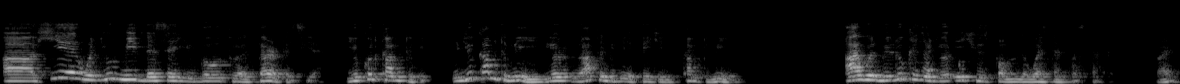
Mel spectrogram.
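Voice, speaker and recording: A man's voice: fairly high pitch, very animated, a little fast, dark tone. A man from South Sudan with a South Sudanese accent, speaking as a therapist in an interview and explaining his points earnestly, often repeating them. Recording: dull, echoey, from a distance.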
